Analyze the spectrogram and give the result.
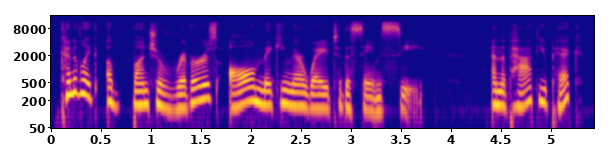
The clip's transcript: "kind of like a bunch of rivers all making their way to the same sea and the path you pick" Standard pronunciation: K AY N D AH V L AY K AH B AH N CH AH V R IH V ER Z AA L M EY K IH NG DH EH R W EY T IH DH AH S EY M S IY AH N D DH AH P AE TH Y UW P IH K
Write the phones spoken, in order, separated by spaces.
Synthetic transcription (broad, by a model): K AY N D AH V L AY K AH B AH N CH AH V R IH V ER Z AA L M EY K IH NG DH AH R W EY T IH DH AH S EY M S IY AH N DH AH P AE TH Y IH P IH K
